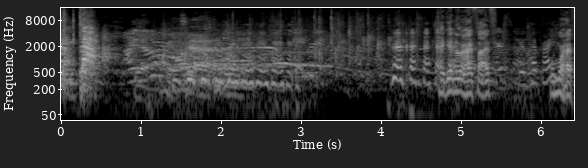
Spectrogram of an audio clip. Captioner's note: laughing, cheering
